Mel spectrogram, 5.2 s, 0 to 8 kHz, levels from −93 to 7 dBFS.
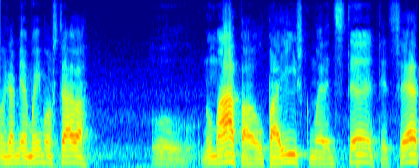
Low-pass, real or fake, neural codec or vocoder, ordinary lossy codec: none; real; none; none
